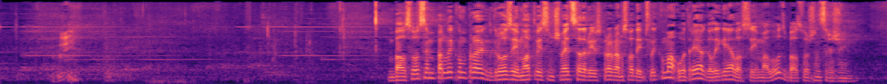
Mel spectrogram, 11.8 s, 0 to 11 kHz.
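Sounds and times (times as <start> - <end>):
parliament voting bell ringing in a steady electric tone: 0.0 - 8.8
low murmur of voices in a large room: 0.0 - 11.8
speech: 5.2 - 11.6.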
